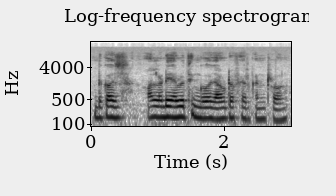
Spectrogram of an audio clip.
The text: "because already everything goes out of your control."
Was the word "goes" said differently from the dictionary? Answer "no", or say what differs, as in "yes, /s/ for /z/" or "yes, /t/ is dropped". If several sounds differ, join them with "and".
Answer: no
